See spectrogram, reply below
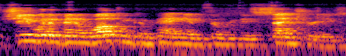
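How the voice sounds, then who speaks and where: An actor playing an imperious, seductive, vengeful vampire count in a radio play, formal, theatrical and commanding. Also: male voice, fairly high pitch, expressive, fast, a bit bright. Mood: proud, commanding. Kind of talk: amateur radio play acting. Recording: roomy, distant, faintly noisy stage recording.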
